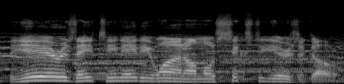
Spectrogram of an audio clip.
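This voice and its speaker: A man's voice: on the high side, lively intonation, normal speed, over loud music. A man delivering scripted narration as an old-time radio host, formal and theatrical as he presents a play.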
